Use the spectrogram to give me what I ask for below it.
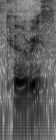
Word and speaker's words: Keris: So the Malay word for that is Keris. Mhm. So in English you can call it Chris.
